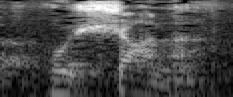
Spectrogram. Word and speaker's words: Hoshana: This song was called the Hosanna, or more correctly pronounced in Hebrew, the Hoshana.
